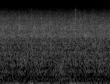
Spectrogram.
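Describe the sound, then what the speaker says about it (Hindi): Potatoes frying in hot oil for an aloo moongre sabzi, giving a steady, even sizzling hiss that holds at one level throughout with no voices. "ये मेरे आलू फ्राई हो गए।"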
